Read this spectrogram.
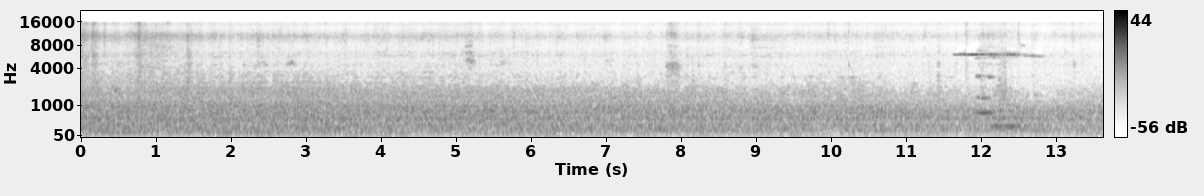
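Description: A bus engine rumbles steadily while the bus drives along.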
